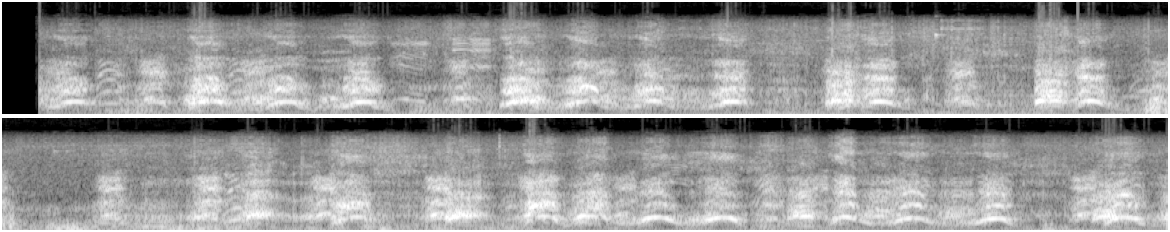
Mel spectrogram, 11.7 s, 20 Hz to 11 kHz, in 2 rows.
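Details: A huge Kangal dog, 95 cm tall, gives a rapid run of short, harmonic bark-yelps, several each second. They rise and fall in pitch and continue almost without pause from start to end.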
